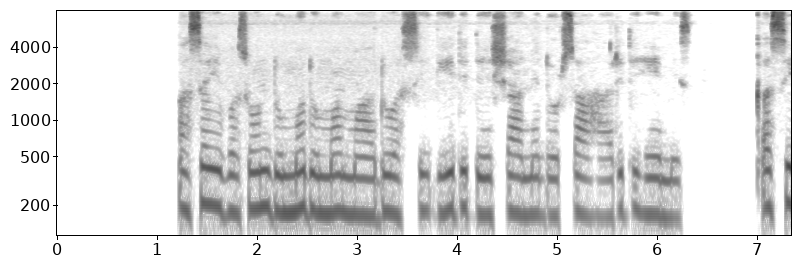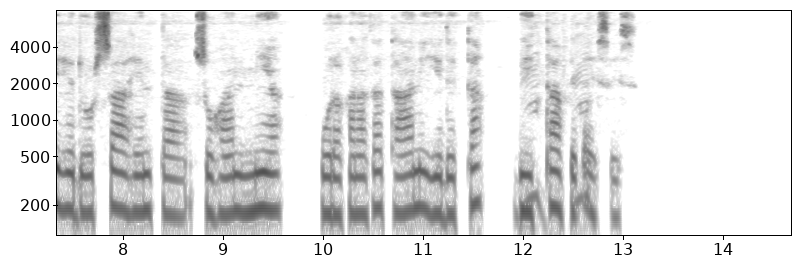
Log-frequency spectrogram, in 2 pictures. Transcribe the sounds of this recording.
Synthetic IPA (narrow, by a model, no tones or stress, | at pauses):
ʔɐsɐjbɐsɔnd̪ʊmːɐd̪ʊmːɐmaːd̪ʊɐsːɪɡiːd̪ɪd̪e̞ːʃːaːnːɛd̪ɔɾsaːɦaːɾɪd̪ɪɦe̞ːmːe̞ːs | kʼɐsːɪhɛd̪ɔɾsaːɦɛnt̪ːaːsɔɦanmɪjɐ | wɔɾɐkɐnɐt̪ɐt̪aːnɪjɛd̪ɛt̪ːɐ | biːt̪ːaːfɛt̪ʼɐjsːe̞ːs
